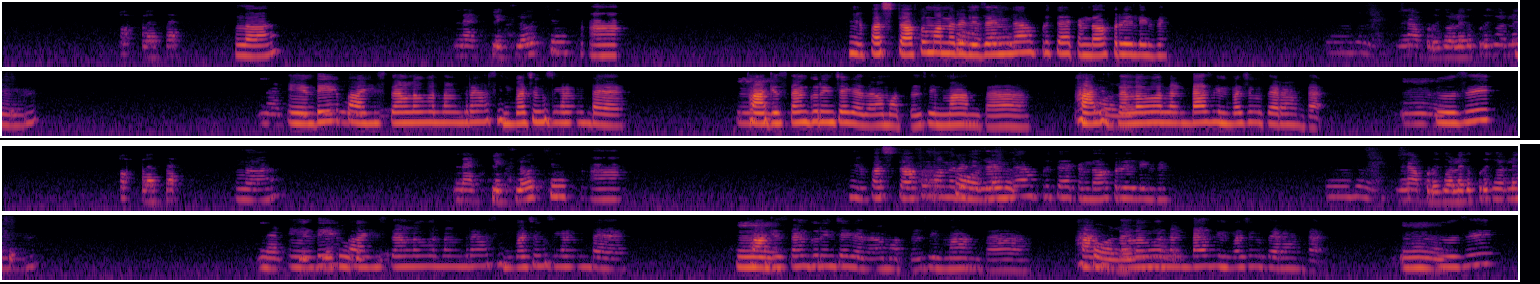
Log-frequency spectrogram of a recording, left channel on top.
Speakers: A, on the right (about 30°); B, on the left (about 35°).
A: చులే
B: హలో
A: నెట్ఫ్లిక్స్ లో వచ్చి
B: ఆ ఫస్ట్ హాఫ్
A: ఆ
B: మొం
A: చూడలేదు
B: రిలీజ్ అయిందిగా అప్పుడు సెకండ్ హాఫ్ రిలీజ్ అయింది
A: ఉహు ఉన్నపుడు చూడలేదు ఇప్పుడు చూడలేదు
B: హ్మ్.
A: <unintelligible> నెట్ఫ్లిక్స్
B: ఏంటి
A: లో చూపిస్తుంది
B: పాకిస్తాన్ లో ఉన్నాగ్ర సినిమా చూసినాంటే
A: ఉమ్
B: పాకిస్తాన్ గురించే కదా మొత్ సినిమా అంతా పాకిస్తాన్
A: చూడలేదు
B: లో
A: నేను
B: పోవాలంట
A: అది
B: అ సినిమా చూసి జరంత
A: ఉమ్
B: చూసి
